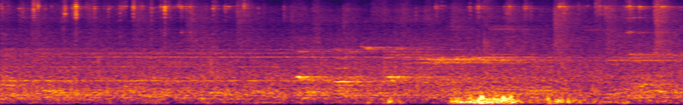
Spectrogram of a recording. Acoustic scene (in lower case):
subway station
